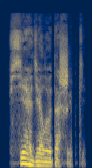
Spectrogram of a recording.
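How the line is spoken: Muttering. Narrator (Russian): пробормотал Раллик

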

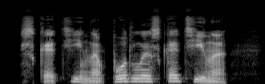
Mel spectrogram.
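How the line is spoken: Hateful near-moan. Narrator (Russian): чуть не простонала Аглая, с ненавистью

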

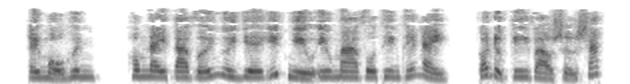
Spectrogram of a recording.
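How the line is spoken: Excited, laughing loudly. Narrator (Vietnamese): Phong Thu Ngô kích động, cười lớn

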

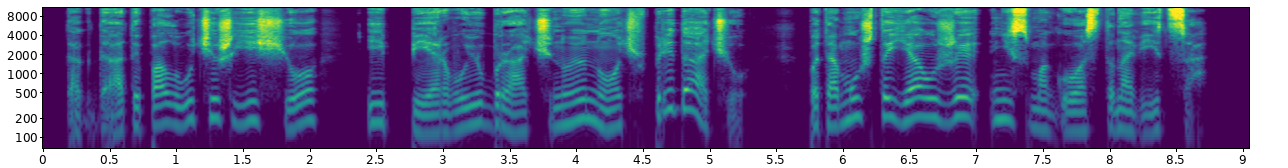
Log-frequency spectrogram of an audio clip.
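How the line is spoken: Whisper, suppressed smile. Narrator (Russian): прошептал он, сдерживая искорки улыбки в уголках губ

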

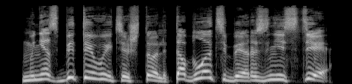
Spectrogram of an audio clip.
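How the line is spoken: Shouting. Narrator (Russian): Снова закричал парень

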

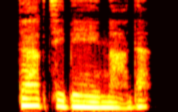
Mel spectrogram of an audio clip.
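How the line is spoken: Mumbling. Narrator (Russian): бормочет

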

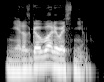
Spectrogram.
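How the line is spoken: Barking. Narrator (Russian): рявкнул Гис

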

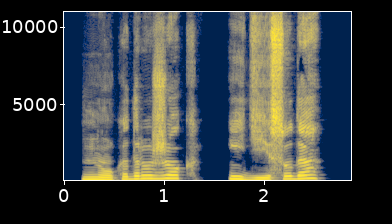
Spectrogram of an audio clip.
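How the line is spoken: Sweet voice. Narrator (Russian): сладким голосом произнесла Фьямма

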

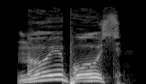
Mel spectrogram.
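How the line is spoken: Barking. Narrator (Russian): рявкнул Джек

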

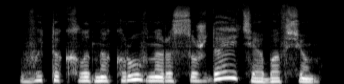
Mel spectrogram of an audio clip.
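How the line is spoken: Whisper. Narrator (Russian): прошептала я

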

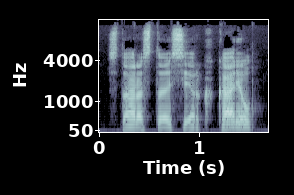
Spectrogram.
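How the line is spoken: Stern voice. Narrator (Russian): строго заговорил Майлз

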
